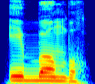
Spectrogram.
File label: touch, iyasa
